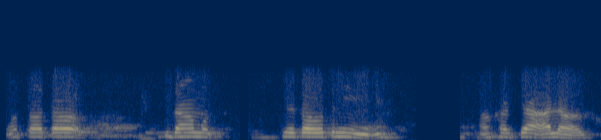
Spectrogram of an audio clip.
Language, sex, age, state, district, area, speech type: Maithili, female, 45-60, Bihar, Madhepura, rural, conversation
